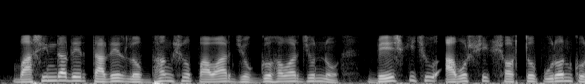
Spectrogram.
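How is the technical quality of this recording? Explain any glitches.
No glitches are audible; the speech sits in a standard telephone band, with G.711 coding topping out near 3.8 kHz as expected.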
